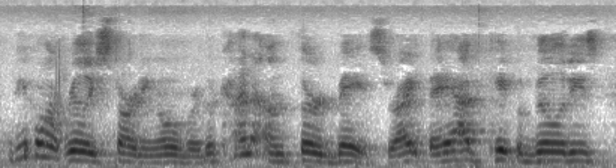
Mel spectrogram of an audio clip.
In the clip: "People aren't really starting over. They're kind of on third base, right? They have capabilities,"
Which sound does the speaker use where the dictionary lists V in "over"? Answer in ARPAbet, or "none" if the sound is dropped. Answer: V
